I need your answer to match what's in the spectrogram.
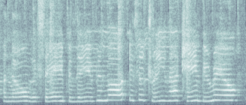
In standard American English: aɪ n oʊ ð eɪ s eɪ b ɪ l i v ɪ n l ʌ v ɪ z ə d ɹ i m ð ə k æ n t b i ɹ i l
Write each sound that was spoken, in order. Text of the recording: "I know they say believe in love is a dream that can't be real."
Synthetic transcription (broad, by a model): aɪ n oʊ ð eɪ s eɪ b ɪ l i v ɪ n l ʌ ɪ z ə d ɹ i m ð ə k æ n b i ɹ i l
